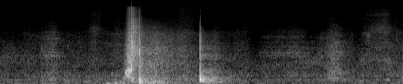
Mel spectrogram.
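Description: A golf club swung hard through the air gives a short whoosh about a second in, followed by a single sharp knock about two seconds in.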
